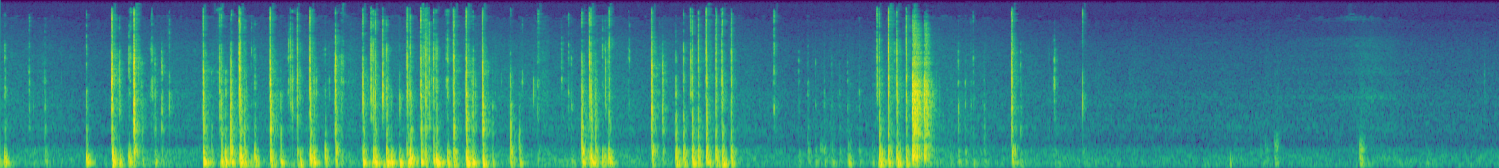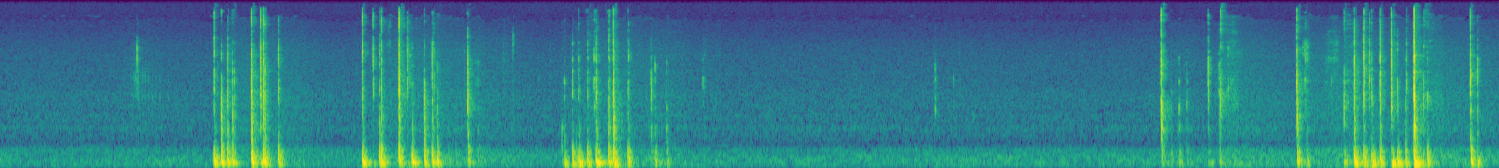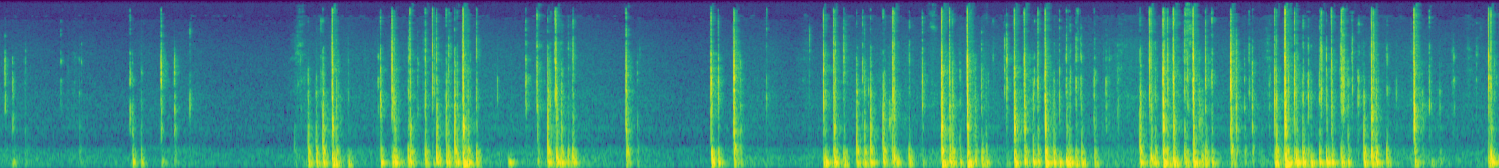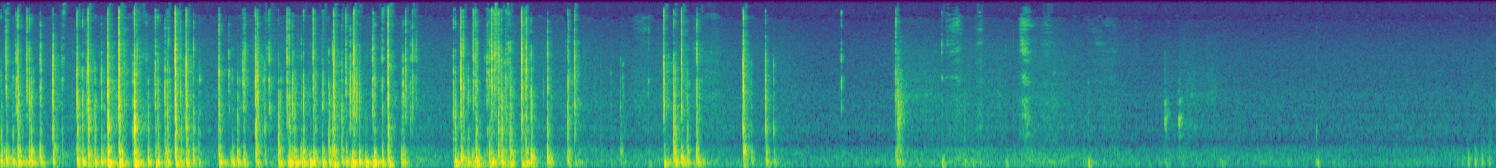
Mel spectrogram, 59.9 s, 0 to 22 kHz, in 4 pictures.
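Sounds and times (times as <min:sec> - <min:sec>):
typing on computer keyboard: 0:00.0 - 0:10.3, 0:17.1 - 0:17.9, 0:18.6 - 0:19.8, 0:20.6 - 0:21.7, 0:26.6 - 0:27.3, 0:27.9 - 0:31.9, 0:33.0 - 0:36.4, 0:37.1 - 0:37.5, 0:38.1 - 0:52.8.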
